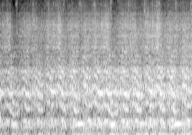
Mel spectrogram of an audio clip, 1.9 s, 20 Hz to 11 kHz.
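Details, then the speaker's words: 1979 Ford F-250 welding truck, revival attempt with two-stroke-mixed gas added; the starter churns at a steady, even rhythm with no firing or catch: cranks evenly but won't start. "it didn't but no that's an even crank it's even crank oh no it ain't going that's a turd"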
